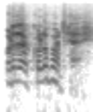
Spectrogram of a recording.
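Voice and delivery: usual speaking voice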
